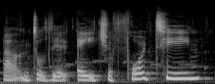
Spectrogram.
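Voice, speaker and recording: Gravelly older woman. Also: medium pitch, soft background music. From Puerto Rico. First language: Spanish. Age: 70s. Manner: gentle, unhurried, with thoughtful pauses and "uh"s. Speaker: interviewee, grandmother. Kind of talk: reflective storytelling.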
